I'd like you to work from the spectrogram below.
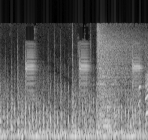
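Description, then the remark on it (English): A helicopter in a Jurassic Park scene drones loudly and steadily, its rotor thumping in a fast rhythmic throb, with a rushing wash of noise and intermittent high whines layered over it. “Oh, helicopter.”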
